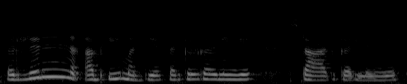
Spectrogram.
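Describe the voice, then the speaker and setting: A woman's voice: fairly high pitch, animated, slow pace, creaky. A woman teaching an Ayurveda exam-prep lecture. She reads Sanskrit verses, explains them in Hindi with English terms, and gives memory tricks. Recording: dull lo-fi lecture recording.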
